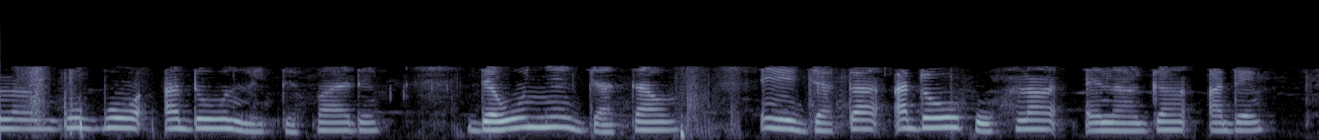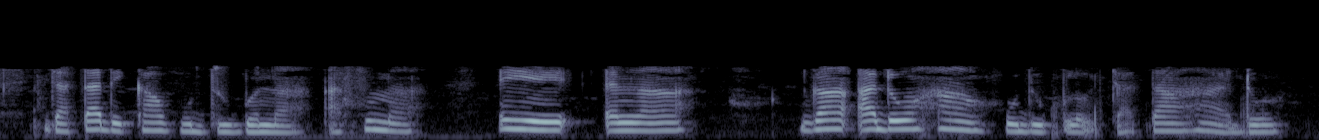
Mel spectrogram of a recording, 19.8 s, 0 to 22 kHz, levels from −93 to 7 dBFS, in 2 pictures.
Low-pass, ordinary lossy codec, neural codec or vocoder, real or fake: 3.6 kHz; MP3, 24 kbps; none; real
